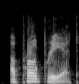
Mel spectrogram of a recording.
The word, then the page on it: appropriate: American English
